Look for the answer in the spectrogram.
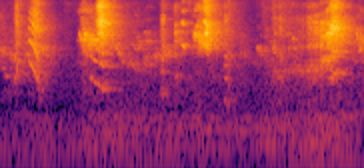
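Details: Male Indian ringneck parrot kept as a pet, talking in Hindi-Urdu words such as "Mitthu bete"; three loud, harsh, speech-like bursts about a second apart, with rasping high overtones and a soft room hum beneath.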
